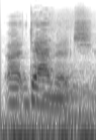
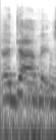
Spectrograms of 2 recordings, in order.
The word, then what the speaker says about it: Davidge: Davidge. Davidge. Rhymes with savage. It rhymes with savage.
